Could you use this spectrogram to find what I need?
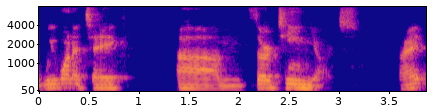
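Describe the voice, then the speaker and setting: Very slow, somewhat breathy speech in a Spanish accent, with fairly even intonation. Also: man. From Spain. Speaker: gaming vlogger. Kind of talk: gameplay commentary. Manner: casual, hesitant with fillers.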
